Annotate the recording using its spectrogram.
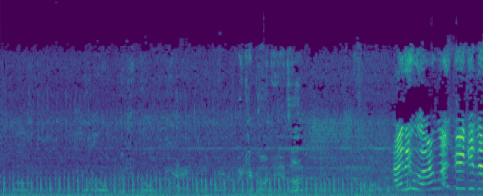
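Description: Roller coaster train running on its track: a steady rumble with a fast, even rattle. About five seconds in, riders scream and whoop in voices that swoop up and down.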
